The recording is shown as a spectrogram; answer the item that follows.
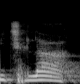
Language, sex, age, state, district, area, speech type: Hindi, male, 30-45, Bihar, Vaishali, rural, read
